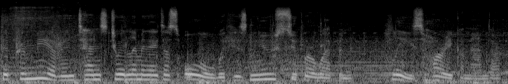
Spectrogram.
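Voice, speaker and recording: Fields. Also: female voice, medium pitch, fairly quick, music in the background, natural voice. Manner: clipped, flat status reports. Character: crisp female military computer voice. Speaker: battlefield announcer. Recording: loud game score under voice.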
